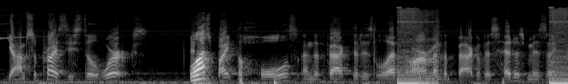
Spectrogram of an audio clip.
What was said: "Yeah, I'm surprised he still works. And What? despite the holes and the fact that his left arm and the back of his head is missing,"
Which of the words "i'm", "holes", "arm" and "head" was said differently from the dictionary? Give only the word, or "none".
none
